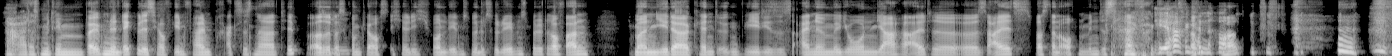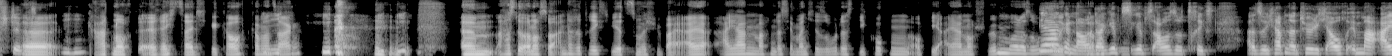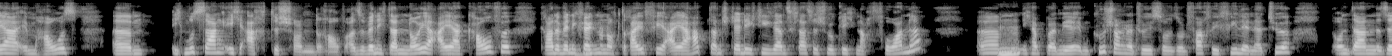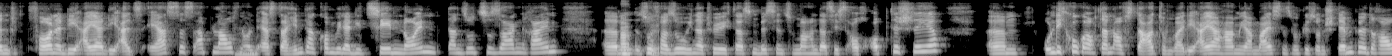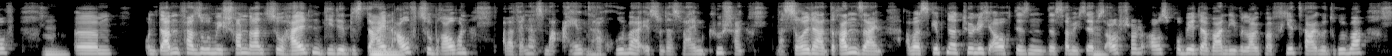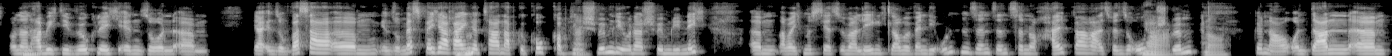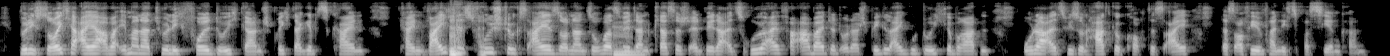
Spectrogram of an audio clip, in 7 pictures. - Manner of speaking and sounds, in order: laughing while speaking: "Ja, genau"; laughing while speaking: "Mindesthaltbarkeitsdatum"; giggle; laugh; laugh; giggle; chuckle
- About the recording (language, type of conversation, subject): German, podcast, Wie gehst du im Alltag mit Lebensmitteln und Müll um?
